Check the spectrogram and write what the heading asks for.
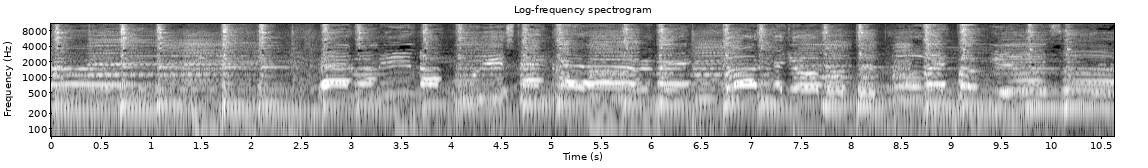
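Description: Live acoustic guitar and accordion playing a steady, repeating bass-and-chord accompaniment. A woman sings a bending, gliding melody over it.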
